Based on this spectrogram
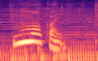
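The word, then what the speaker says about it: mokõi: También el acento nasal lo tenemos en la O, mocoy.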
